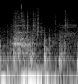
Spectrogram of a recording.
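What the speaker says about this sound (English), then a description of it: "You can hear him thumping outside." Zombie thumping on a fence outside in Project Zomboid, a series of dull, irregular knocks at moderate distance, repeating roughly every few tenths of a second with no talk over them.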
